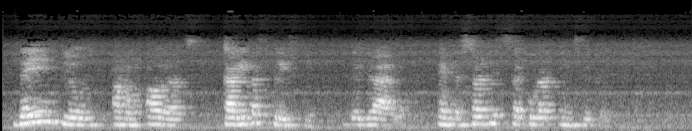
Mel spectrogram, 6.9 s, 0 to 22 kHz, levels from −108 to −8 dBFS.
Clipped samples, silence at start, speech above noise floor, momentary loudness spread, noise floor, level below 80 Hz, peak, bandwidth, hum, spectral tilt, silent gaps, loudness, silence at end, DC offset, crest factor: under 0.1%; 0.15 s; 24 dB; 18 LU; -42 dBFS; -54 dBFS; -2 dBFS; 6.8 kHz; none; -7.5 dB/octave; none; -19 LUFS; 0.2 s; under 0.1%; 18 dB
